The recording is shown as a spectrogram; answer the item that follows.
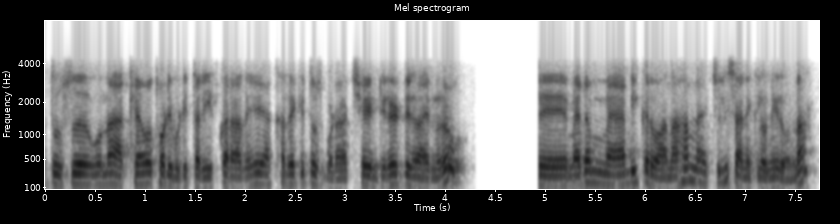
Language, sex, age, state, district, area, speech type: Dogri, male, 30-45, Jammu and Kashmir, Reasi, urban, conversation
